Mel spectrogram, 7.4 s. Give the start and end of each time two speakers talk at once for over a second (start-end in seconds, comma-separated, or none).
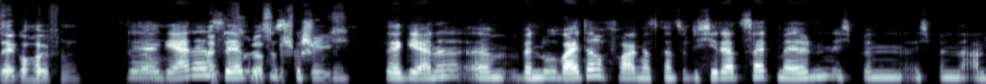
1.0-2.6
